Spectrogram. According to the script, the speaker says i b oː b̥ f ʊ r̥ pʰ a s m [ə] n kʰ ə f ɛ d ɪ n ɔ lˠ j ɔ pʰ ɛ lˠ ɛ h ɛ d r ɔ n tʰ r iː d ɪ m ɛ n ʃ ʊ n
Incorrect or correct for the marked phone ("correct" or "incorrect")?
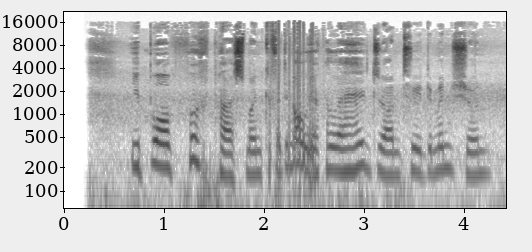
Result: incorrect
